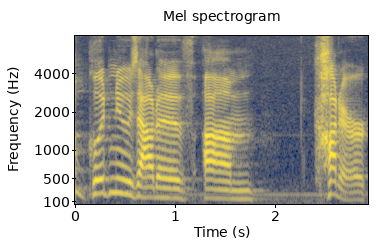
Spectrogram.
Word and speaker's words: Qatar: news out of um cutter qatar i think it's cutter you pronounce it that did a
